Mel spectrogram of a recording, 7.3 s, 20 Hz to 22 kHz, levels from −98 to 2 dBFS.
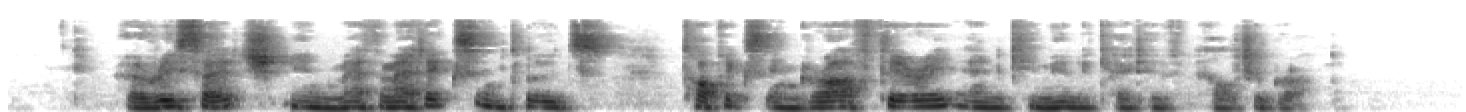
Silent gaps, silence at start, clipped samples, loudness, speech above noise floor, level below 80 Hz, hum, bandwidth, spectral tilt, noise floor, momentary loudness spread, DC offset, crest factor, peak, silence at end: none; 0.35 s; under 0.1%; -20 LUFS; 66 dB; -64 dBFS; none; 11.5 kHz; -4.5 dB/octave; -86 dBFS; 13 LU; under 0.1%; 18 dB; -2 dBFS; 0.8 s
